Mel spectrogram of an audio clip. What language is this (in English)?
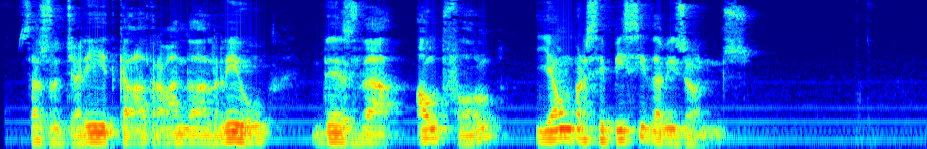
Catalan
